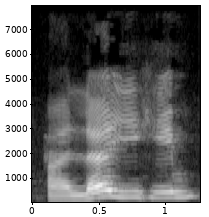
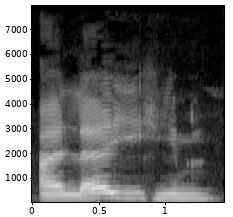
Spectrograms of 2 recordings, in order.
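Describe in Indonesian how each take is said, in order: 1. Bunyi 'ai' dihentakkan dengan kuat. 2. Bunyi 'ai' diucapkan dengan lembut dan halus. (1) "tidak boleh" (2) "tapi lembutkan"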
